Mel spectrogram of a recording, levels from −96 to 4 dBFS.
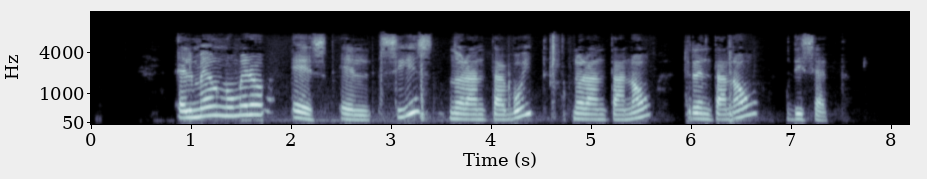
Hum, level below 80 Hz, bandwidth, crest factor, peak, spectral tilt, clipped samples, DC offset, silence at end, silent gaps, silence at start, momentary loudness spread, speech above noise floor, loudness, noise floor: none; -60 dBFS; 7.8 kHz; 18 dB; 0 dBFS; -4.5 dB/octave; under 0.1%; under 0.1%; 0.85 s; none; 0.85 s; 10 LU; 55 dB; -17 LUFS; -71 dBFS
